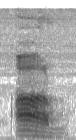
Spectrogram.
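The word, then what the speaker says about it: arm: और आर्म, देखिए वो खाने वाला आम नहीं है, आर्म, आर जो होता है वो साइलेंट होता है इसमें, आर्म।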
